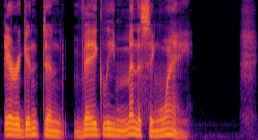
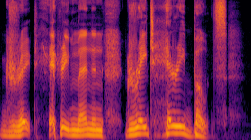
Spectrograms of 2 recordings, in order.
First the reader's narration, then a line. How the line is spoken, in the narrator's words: Hans giggled to himself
